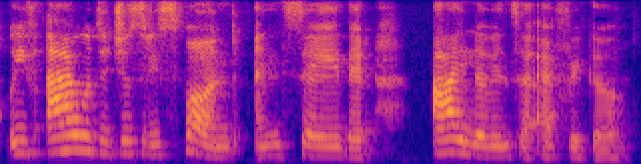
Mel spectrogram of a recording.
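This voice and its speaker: A woman's voice: medium pitch, expressive, moderate pace, sharp tone. A woman teaching an online English lesson to young children, patient and repetitive, often checking in with "right?".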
